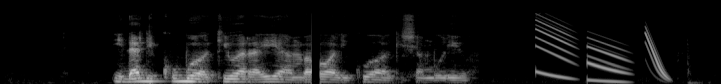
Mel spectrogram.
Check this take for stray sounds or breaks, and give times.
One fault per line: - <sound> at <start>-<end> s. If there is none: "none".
- dropout at 3.1-3.2 s
- chirp at 5.4-6.7 s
